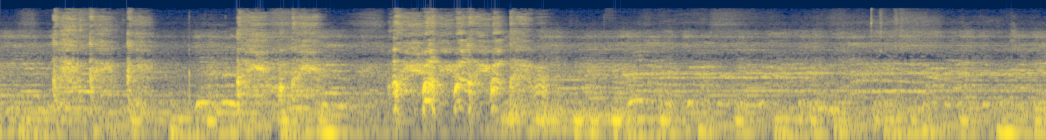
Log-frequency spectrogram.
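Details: Girl coughing: a child's short coughing bursts come in a few clusters over steady background music.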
